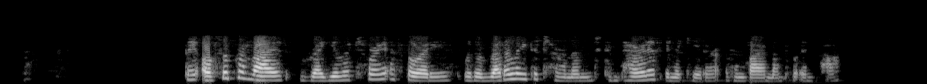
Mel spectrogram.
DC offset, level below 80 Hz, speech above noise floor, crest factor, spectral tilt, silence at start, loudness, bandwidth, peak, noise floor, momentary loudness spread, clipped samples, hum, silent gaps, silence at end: under 0.1%; -74 dBFS; 59 dB; 20 dB; -10.5 dB/octave; 1.85 s; -21 LUFS; 4 kHz; -2 dBFS; -80 dBFS; 17 LU; under 0.1%; none; none; 0.9 s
